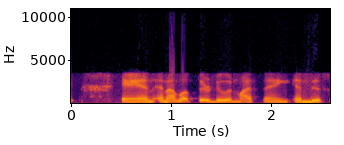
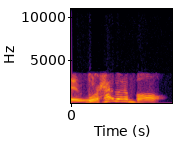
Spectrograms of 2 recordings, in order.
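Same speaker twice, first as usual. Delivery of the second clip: excited; 11 semitones higher than usual. Real, not acted. Excited about tequila success.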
